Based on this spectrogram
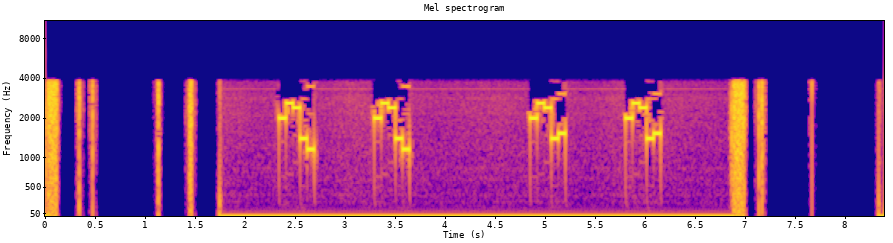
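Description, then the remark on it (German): Radio dispatch alerting tones from a German control centre, alerting emergency units including the Bad Lobenstein emergency doctor and the Liebschütz ambulance to a traffic accident on the L1093 from Blankenberg toward Blankenstein: four quick bursts of stepped, high beeping tones, each run falling in pitch, over a steady radio hiss, framed by sharp clicks before and after. “Leitzelle Gehr mit Alarmierung.”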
